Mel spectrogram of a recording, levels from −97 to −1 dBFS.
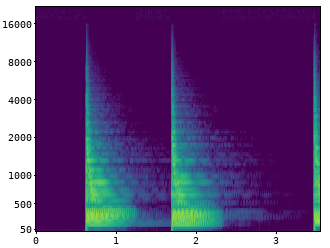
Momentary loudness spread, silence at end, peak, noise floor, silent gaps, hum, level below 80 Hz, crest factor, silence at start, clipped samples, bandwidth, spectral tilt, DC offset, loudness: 16 LU; 0 s; -4 dBFS; -81 dBFS; none; none; -52 dBFS; 20 dB; 0.6 s; under 0.1%; 8.8 kHz; -8 dB/octave; under 0.1%; -21 LUFS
